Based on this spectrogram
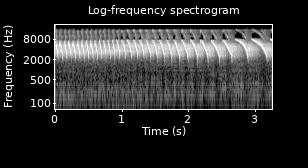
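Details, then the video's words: Canary singing in a training recording meant to prompt other canaries to sing: a quick series of high, repeated notes that gradually slows and widens into separate steep downward-sliding whistles. "Este canto canário inspira o apetite do seu canário para cantar imediatamente"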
